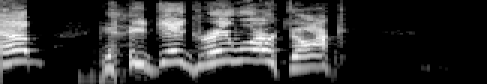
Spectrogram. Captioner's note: sighs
